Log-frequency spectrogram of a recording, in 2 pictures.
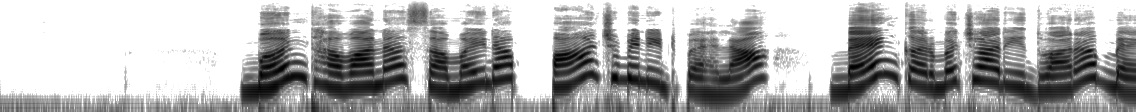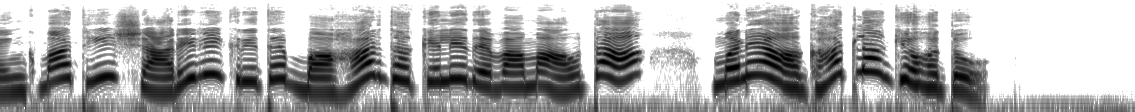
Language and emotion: Gujarati, surprised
